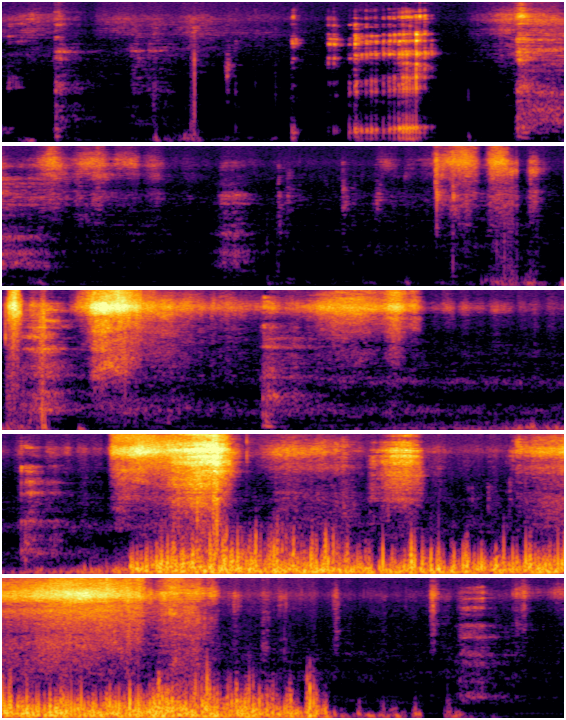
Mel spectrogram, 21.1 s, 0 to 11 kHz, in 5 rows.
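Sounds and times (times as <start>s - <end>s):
deep burps: 2.2s - 3.4s.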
